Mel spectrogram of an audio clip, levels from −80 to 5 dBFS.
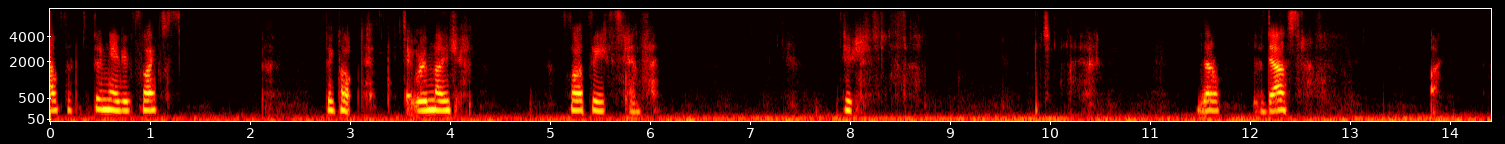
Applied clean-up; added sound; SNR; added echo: neural diffusion model UNIVERSE++.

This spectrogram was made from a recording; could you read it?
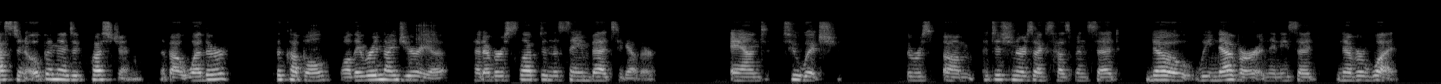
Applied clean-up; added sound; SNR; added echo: none; none; none; none.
